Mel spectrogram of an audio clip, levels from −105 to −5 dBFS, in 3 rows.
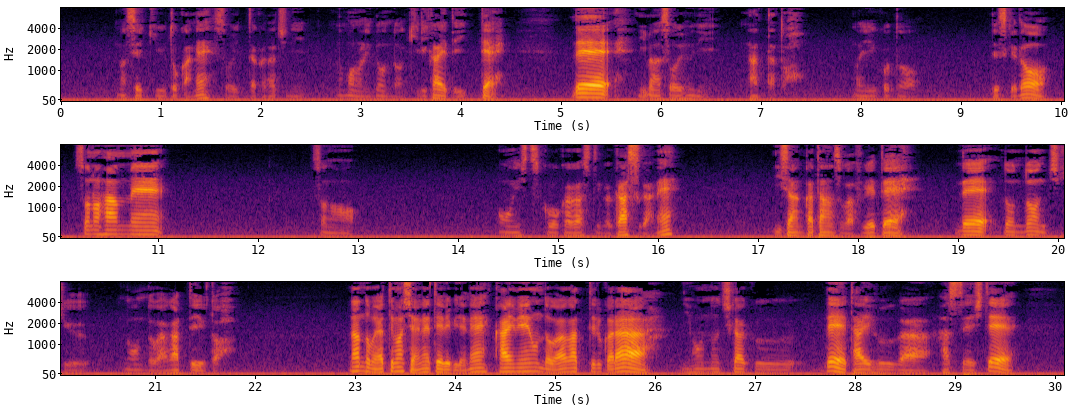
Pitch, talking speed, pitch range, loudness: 90 Hz, 275 characters per minute, 75-105 Hz, -31 LUFS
